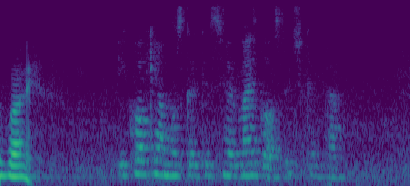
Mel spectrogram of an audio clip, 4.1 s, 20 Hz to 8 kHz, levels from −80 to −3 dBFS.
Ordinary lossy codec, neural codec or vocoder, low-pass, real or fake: AAC, 32 kbps; none; 7.2 kHz; real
